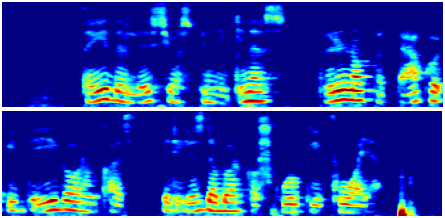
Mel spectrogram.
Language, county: Lithuanian, Vilnius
